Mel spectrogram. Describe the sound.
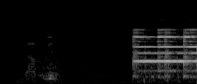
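A loud bell suddenly starts ringing and holds a steady, bright, sustained clang for the last stretch, right after a brief murmur of a voice.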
